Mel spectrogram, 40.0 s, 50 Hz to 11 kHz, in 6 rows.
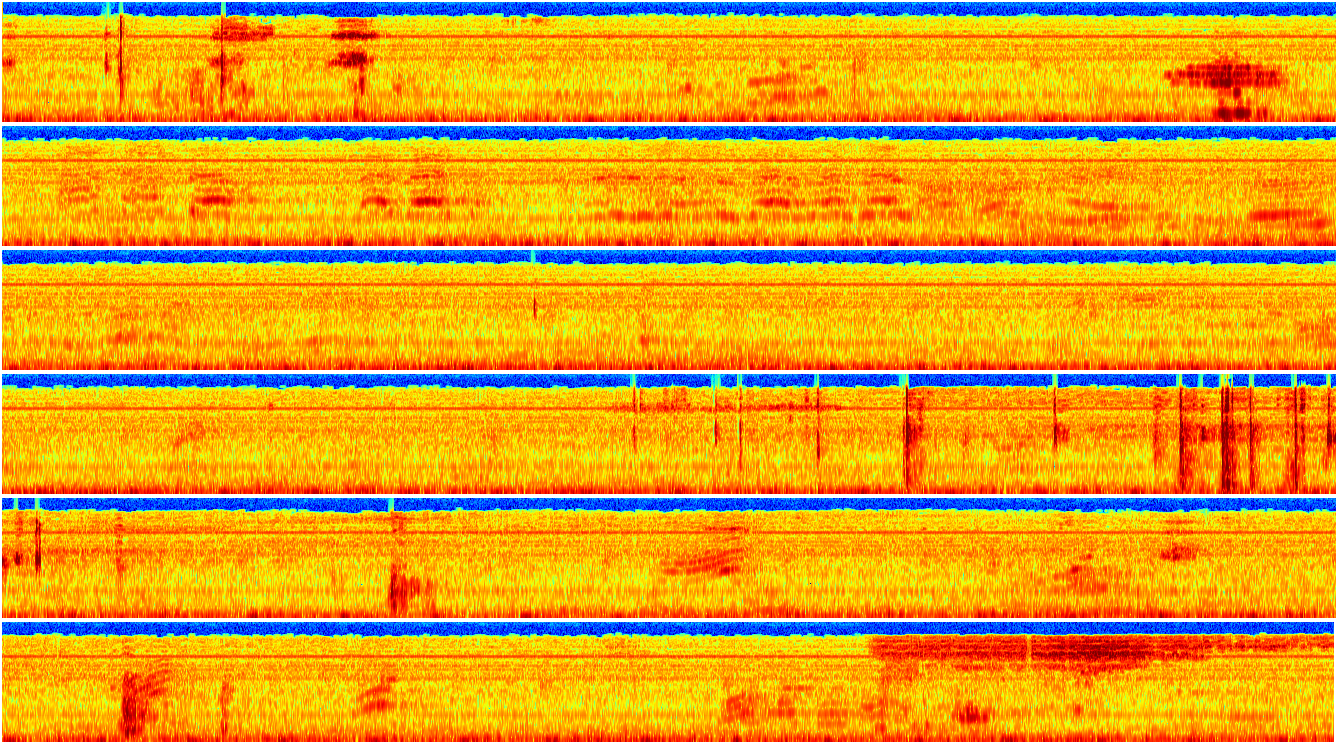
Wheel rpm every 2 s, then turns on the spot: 0, 0, 0, 0, 0, 0, 0, 0, 0, 0, 0, 0, 0, 0, 0, 0, 0, 0, 0, 0.
none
